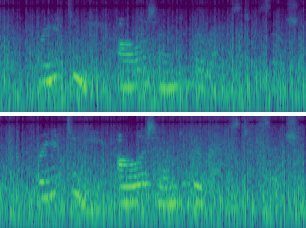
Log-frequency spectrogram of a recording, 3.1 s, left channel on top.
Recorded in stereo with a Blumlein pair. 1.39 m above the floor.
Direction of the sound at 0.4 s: 40° right.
